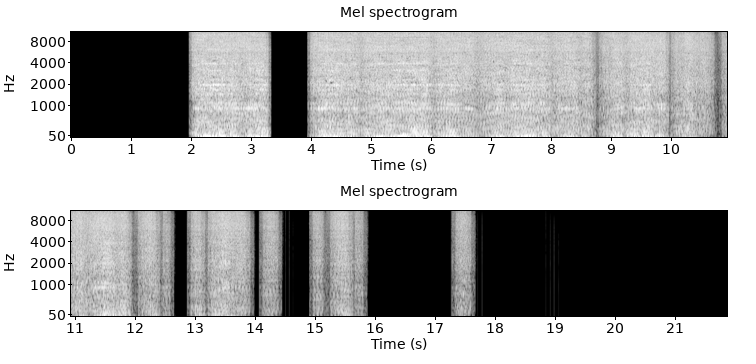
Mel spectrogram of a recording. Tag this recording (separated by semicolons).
atmosphere; dry; fx; hollow; insects; minimal; minimalistic; noise; raw; sfx; silence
